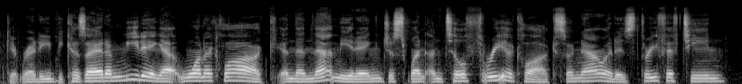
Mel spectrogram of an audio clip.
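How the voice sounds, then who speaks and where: A man's voice: medium pitch, darkish tone, no echo. A tired young man chatting casually as a streamer, telling a rambling story full of fillers.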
